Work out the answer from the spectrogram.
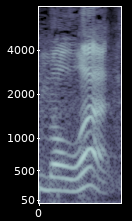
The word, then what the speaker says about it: Millette: UC game are listening, it is pronounced Millette. Sebastian Mallet, not Mallet. He is Canadian, so you need to put that Canadian tone to it. That little French-Canadian accent.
